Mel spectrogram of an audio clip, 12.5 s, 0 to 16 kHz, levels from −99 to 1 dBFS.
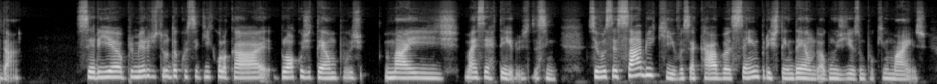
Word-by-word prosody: dar. -, -, -3 dB, 0.8 s
Seria, 215 Hz, +1 st, +3 dB
o -, -, -6 dB
primeiro 225 Hz, +4 st, 0 dB
de 230 Hz, -2 st, -8 dB
tudo, 235 Hz, -1 st, -3 dB
a 245 Hz, -, 0 dB
conseguir 225 Hz, -2 st, -7 dB
colocar 100 Hz, -, +2 dB, 0.2 s
blocos 210 Hz, +2 st, +1 dB
de 205 Hz, -, -5 dB
tempos 190 Hz, 0 st, -1 dB, 0.3 s
mais 190 Hz, -2 st, +1 dB
mais 200 Hz, -, +1 dB
certeiros 185 Hz, -3 st, -3 dB
assim. 175 Hz, -4 st, -4 dB, 0.4 s
Se 230 Hz, -1 st, +1 dB
você 225 Hz, +2 st, +1 dB
sabe 280 Hz, +5 st, +5 dB
que 195 Hz, -, -4 dB
você 175 Hz, +3 st, -3 dB
acaba 180 Hz, 0 st, +2 dB
sempre 205 Hz, +4 st, 0 dB
estendendo 180 Hz, -2 st, 0 dB
alguns 175 Hz, -2 st, -2 dB
dias 165 Hz, 0 st, -5 dB
um 170 Hz, -, -4 dB
pouquinho 175 Hz, +2 st, -8 dB
mais, 155 Hz, -2 st, -1 dB
195 Hz, 140 wpm, -22 LUFS, 180-220 Hz, 0.8 s, sabe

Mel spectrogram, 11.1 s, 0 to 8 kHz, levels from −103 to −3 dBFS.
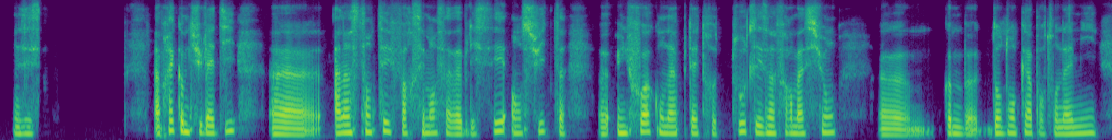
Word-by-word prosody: Mais 150 Hz, -, -1 dB
c'est 145 Hz, 0 st, -2 dB
ça. 145 Hz, -, -3 dB, 1.2 s
Après, 210 Hz, -, +3 dB
comme 200 Hz, -3 st, +5 dB
tu 180 Hz, -, +1 dB
l'as 160 Hz, -1 st, +4 dB
dit, 200 Hz, +6 st, -2 dB, 0.4 s
heu, -, -, +4 dB
à 130 Hz, +3 st, +3 dB
l'instant 170 Hz, +2 st, +3 dB
T, 195 Hz, +1 st, 0 dB
forcément, 160 Hz, -1 st, -1 dB
ça 155 Hz, -, -3 dB
va 135 Hz, 0 st, +3 dB
blesser. 195 Hz, +8 st, -1 dB
Ensuite, 160 Hz, +3 st, 0 dB, 0.4 s
heu, 135 Hz, -, +1 dB
une 160 Hz, -1 st, +3 dB
fois 185 Hz, +3 st, +4 dB
qu'on 165 Hz, -3 st, -2 dB
a 150 Hz, -, +4 dB
peut-être 150 Hz, -2 st, -3 dB
toutes 190 Hz, 0 st, -1 dB
les 160 Hz, -1 st, +1 dB
informations, 160 Hz, +2 st, +1 dB, 0.5 s
heu, 120 Hz, -2 st, +2 dB, 0.3 s
comme 150 Hz, -2 st, 0 dB, 0.2 s
dans 155 Hz, -, +2 dB
ton 160 Hz, 0 st, 0 dB
cas 160 Hz, +1 st, +1 dB
pour -, -, -9 dB
ton 140 Hz, -1 st, -1 dB
ami, 155 Hz, +3 st, 0 dB
155 Hz, 185 wpm, -22 LUFS, 150-170 Hz, 1.2 s, comme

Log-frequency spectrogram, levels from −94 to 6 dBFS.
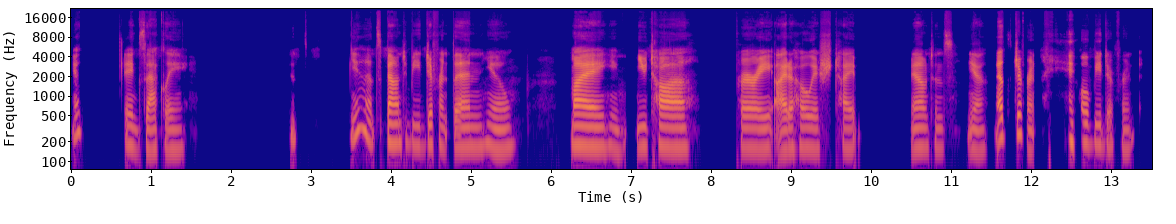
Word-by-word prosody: Yeah. 250 Hz, -, -4 dB, 0.6 s
Exactly. 155 Hz, -1 st, -3 dB, 1.3 s
M -, -, -13 dB, 0.7 s
Yeah, 295 Hz, -2 st, -5 dB
it's -, -, -9 dB
bound 190 Hz, 0 st, +4 dB
to 200 Hz, -, -8 dB
be 180 Hz, -2 st, -7 dB
different 180 Hz, 0 st, -3 dB
than, 170 Hz, +1 st, 0 dB
you 175 Hz, -3 st, -6 dB
know, 160 Hz, +1 st, -7 dB, 0.7 s
my 175 Hz, -1 st, +8 dB
U 165 Hz, -3 st, -12 dB
Utah, 165 Hz, 0 st, +2 dB, 0.6 s
Prairie, 160 Hz, 0 st, +3 dB
Idaho-ish 160 Hz, +1 st, +1 dB
type 160 Hz, 0 st, -3 dB, 0.7 s
mountains. 160 Hz, -1 st, -2 dB
Yeah, 150 Hz, 0 st, -3 dB
that's 230 Hz, +1 st, +6 dB
different. 260 Hz, 0 st, 0 dB, 0.4 s
It'll 195 Hz, -1 st, -1 dB
be 180 Hz, 0 st, -3 dB
different. 155 Hz, +5 st, -13 dB
165 Hz, 110 wpm, -27 LUFS, 160-180 Hz, 1.3 s, my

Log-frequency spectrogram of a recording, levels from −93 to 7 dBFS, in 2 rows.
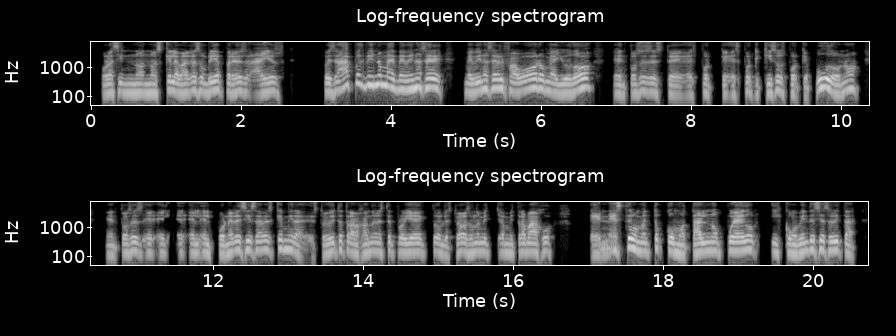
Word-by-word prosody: ahora 135 Hz, +1 st, -1 dB
sí, 150 Hz, +2 st, -1 dB
no 140 Hz, 0 st, -3 dB
no 140 Hz, 0 st, -2 dB
es 130 Hz, -, +1 dB
que 170 Hz, -, 0 dB
le 155 Hz, -, +4 dB
valga 140 Hz, +4 st, 0 dB
sombrilla, 160 Hz, +3 st, +1 dB
pero 140 Hz, -2 st, 0 dB
es, 160 Hz, -1 st, 0 dB
a 125 Hz, +1 st, -1 dB
ellos, 150 Hz, -2 st, -2 dB, 0.5 s
pues, 145 Hz, -1 st, 0 dB
ah, 205 Hz, +10 st, +2 dB
pues 285 Hz, -4 st, 0 dB
vino, 260 Hz, +2 st, +4 dB
me 240 Hz, -5 st, +4 dB
me 180 Hz, -1 st, +1 dB
vino 190 Hz, +4 st, +3 dB
a -, -, +2 dB
hacer 210 Hz, -3 st, +4 dB, 0.3 s
me 140 Hz, -2 st, -1 dB
vino 160 Hz, +5 st, +2 dB
a -, -, +3 dB
hacer 195 Hz, +2 st, +1 dB
el 200 Hz, -, +3 dB
favor 170 Hz, +6 st, +2 dB
o -, -, +3 dB
me 165 Hz, -3 st, -1 dB
ayudó, 150 Hz, +11 st, +2 dB, 0.3 s
entonces, 135 Hz, +4 st, -5 dB
este, 125 Hz, -5 st, -4 dB
es 115 Hz, -, -10 dB
porque 130 Hz, -3 st, -8 dB
es 120 Hz, -, -5 dB
porque 155 Hz, -5 st, -7 dB
quiso, 140 Hz, +4 st, -2 dB
es 145 Hz, -, -5 dB
porque 135 Hz, -1 st, -5 dB
pudo, 195 Hz, -8 st, +5 dB
¿no? 185 Hz, +2 st, -4 dB, 0.3 s
Entonces, 140 Hz, +5 st, -3 dB
e 145 Hz, -, -4 dB
el 140 Hz, -2 st, -6 dB
e 145 Hz, -, -8 dB
el 140 Hz, -1 st, -3 dB
el 140 Hz, -2 st, -2 dB
poner 135 Hz, +5 st, 0 dB
así, 175 Hz, +1 st, +2 dB
¿sabes 170 Hz, 0 st, -1 dB
qué? 195 Hz, +6 st, -2 dB
Mira, 170 Hz, -9 st, -1 dB
estoy 125 Hz, -, -8 dB
ahorita 155 Hz, +5 st, -1 dB
trabajando 140 Hz, -1 st, -1 dB
en 155 Hz, -, -2 dB
este 150 Hz, +2 st, -5 dB
proyecto, 145 Hz, 0 st, -1 dB
le 125 Hz, -, -4 dB
estoy 140 Hz, +5 st, -6 dB
avanzando 150 Hz, 0 st, -1 dB
a -, -, -2 dB
mi 150 Hz, -3 st, -4 dB
a 145 Hz, -, -4 dB
mi 140 Hz, -1 st, -3 dB
trabajo, 145 Hz, +1 st, 0 dB, 0.5 s
en 65 Hz, 0 st, -1 dB
este 220 Hz, -, +7 dB
momento 160 Hz, 0 st, +1 dB
como 140 Hz, -6 st, +1 dB
tal 145 Hz, +3 st, +3 dB
no 160 Hz, -3 st, -2 dB
puedo 165 Hz, +2 st, +4 dB
y, 145 Hz, -3 st, -6 dB
como 135 Hz, -2 st, 0 dB
bien 145 Hz, +4 st, 0 dB
decías 175 Hz, -1 st, +2 dB
ahorita, 165 Hz, 0 st, 0 dB
150 Hz, 230 wpm, -21 LUFS, 140-170 Hz, 0.5 s, este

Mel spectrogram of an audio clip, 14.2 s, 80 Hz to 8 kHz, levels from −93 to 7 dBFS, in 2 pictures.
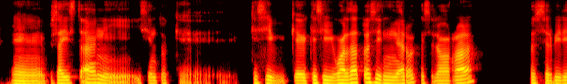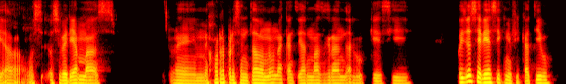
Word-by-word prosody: eh, 100 Hz, -2 st, +2 dB
pues 100 Hz, -, -10 dB
ahí 115 Hz, 0 st, +4 dB
están 125 Hz, +3 st, +1 dB
y 105 Hz, -, -2 dB
y -, -, -8 dB
siento 110 Hz, 0 st, -5 dB
que -, -, -12 dB, 0.5 s
que 120 Hz, -, -4 dB
si 115 Hz, -3 st, -2 dB
que 110 Hz, -1 st, 0 dB
que 120 Hz, -, +1 dB
si 115 Hz, -1 st, +1 dB
guardara 120 Hz, +5 st, +4 dB
todo -, -, +1 dB
ese 140 Hz, -3 st, +1 dB
dinero, 115 Hz, 0 st, +1 dB
que 120 Hz, -, -6 dB
si 105 Hz, -, -13 dB
lo 105 Hz, -, 0 dB
ahorrara, 115 Hz, +4 st, +1 dB, 0.7 s
pues, 110 Hz, -1 st, -3 dB
serviría 110 Hz, +1 st, 0 dB
o 135 Hz, -1 st, -5 dB
o 115 Hz, 0 st, -5 dB
se 110 Hz, -, -3 dB
vería 115 Hz, +3 st, +4 dB
más, 115 Hz, -2 st, -1 dB, 0.7 s
eh, 105 Hz, -1 st, +1 dB
mejor 110 Hz, +6 st, 0 dB
representado, 120 Hz, -1 st, +2 dB
¿no? 120 Hz, +2 st, +2 dB
Una 130 Hz, -1 st, -1 dB
cantidad 110 Hz, +1 st, -2 dB
más 115 Hz, -1 st, -1 dB
grande, 115 Hz, 0 st, -1 dB
algo 115 Hz, 0 st, -5 dB
que 100 Hz, -1 st, -3 dB
sí, 110 Hz, +2 st, -6 dB, 0.5 s
pues, 155 Hz, +2 st, +3 dB
ya 190 Hz, -, +8 dB
sería 150 Hz, -4 st, +6 dB
significativo. 120 Hz, -2 st, -1 dB
115 Hz, 180 wpm, -25 LUFS, 110-120 Hz, 0.7 s, ya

